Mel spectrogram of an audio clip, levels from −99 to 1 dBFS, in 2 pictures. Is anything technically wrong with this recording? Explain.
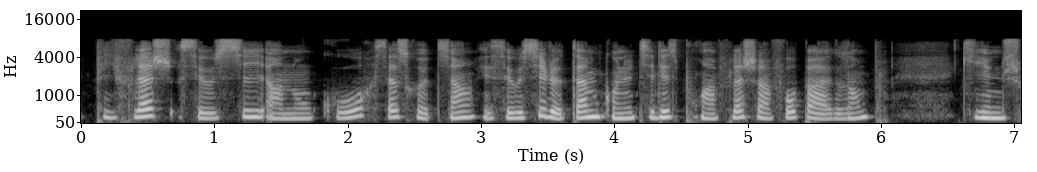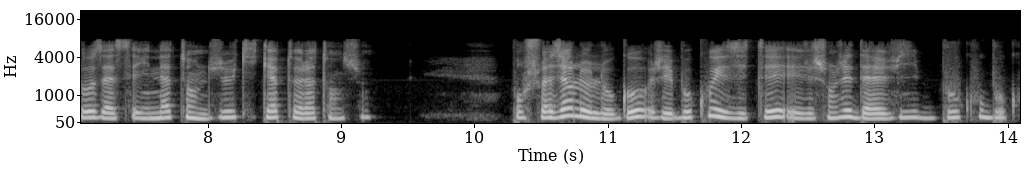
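No, nothing's wrong here; it's just speech coming through a Bluetooth mSBC headset link, so the top end stops at about 7.7 kHz and louder moments carry a faint grain, both normal for that codec.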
